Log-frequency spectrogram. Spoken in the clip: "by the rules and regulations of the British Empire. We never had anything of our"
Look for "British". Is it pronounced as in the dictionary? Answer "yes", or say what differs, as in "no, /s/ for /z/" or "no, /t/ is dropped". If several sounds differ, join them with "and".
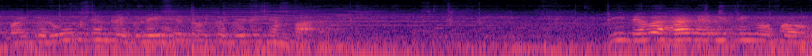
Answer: no, /ɹ/ is dropped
